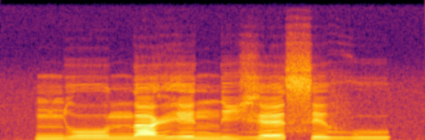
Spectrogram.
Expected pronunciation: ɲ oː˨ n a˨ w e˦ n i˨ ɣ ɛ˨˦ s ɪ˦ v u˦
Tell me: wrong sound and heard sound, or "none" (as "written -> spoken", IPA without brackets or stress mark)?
w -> ɣ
